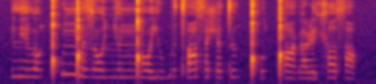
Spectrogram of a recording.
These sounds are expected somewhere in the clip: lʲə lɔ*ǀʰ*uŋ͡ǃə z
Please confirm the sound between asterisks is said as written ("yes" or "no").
no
